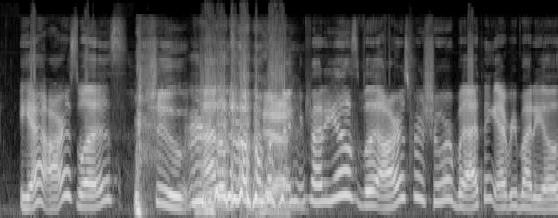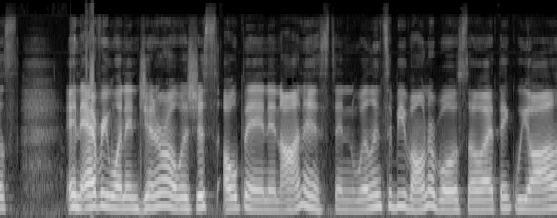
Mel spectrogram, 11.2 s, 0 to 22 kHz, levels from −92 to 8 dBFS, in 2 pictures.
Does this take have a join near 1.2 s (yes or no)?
no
